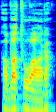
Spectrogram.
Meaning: definite plural of abattoir
- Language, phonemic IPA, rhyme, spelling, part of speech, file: Norwegian Bokmål, /abatɔˈɑːra/, -ɑːra, abattoira, noun, Nb-abattoira.ogg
